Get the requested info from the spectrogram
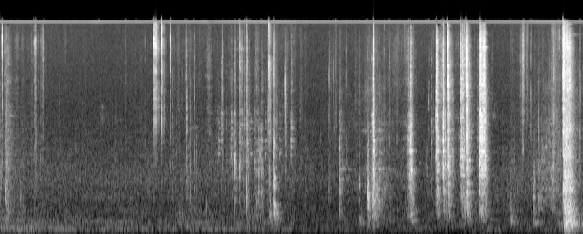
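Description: Car engine idling low and steady, dying away about six seconds in, while a run of sharp clicks and rattles from handling builds up and ends in a loud thump near the end.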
